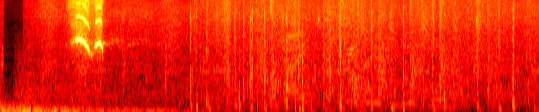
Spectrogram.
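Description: A sharp whistle calls a horse in Kingdom Come: Deliverance II, followed by steady clip-clop hoofbeats approaching and trotting, with someone talking over the hooves.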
